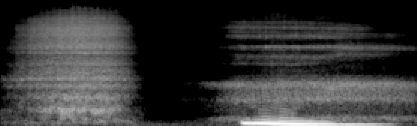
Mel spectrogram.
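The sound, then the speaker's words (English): A deep breath taken during a guided calming exercise: a soft hissing inhale, a short silence, then a louder, longer exhale with a voiced, sighing edge, alone. “So you're going to make your decision as we take this breath.”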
